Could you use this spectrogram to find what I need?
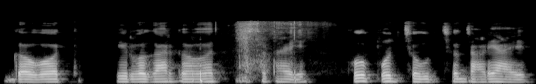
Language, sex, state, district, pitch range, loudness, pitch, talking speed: Marathi, male, Maharashtra, Dhule, 120-130 Hz, -17 LUFS, 125 Hz, 125 wpm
